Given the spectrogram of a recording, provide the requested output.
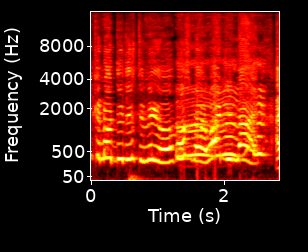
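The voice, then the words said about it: Put-on African accent. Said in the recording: “I even put a bit of an African accent ... I put it on a bit.”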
